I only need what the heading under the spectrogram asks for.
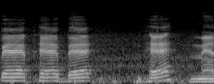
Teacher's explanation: जो प वर्ग है वो पूरा बोला जाता है ओष्ठ से, यानी हमारे होठों की सहायता से उच्चारण इसका होता है पूरे वर्ग का, यानी पांचों का।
